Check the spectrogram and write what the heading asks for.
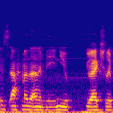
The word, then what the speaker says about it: Ahmed Al-Ameen: this new comic well uh my name is ahmed anime you actually pronounced my name right and you're actually the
